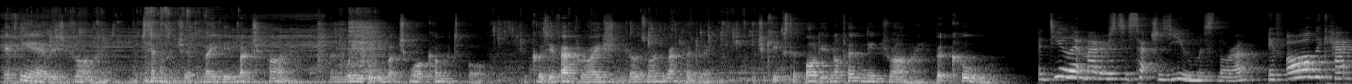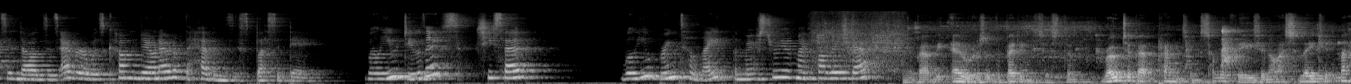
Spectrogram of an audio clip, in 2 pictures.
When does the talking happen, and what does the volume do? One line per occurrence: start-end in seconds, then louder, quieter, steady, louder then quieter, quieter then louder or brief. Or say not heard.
0.0-26.9 steady.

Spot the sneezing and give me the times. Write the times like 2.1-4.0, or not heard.
not heard.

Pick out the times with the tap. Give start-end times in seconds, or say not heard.
0.0-8.0, 21.6-26.9.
